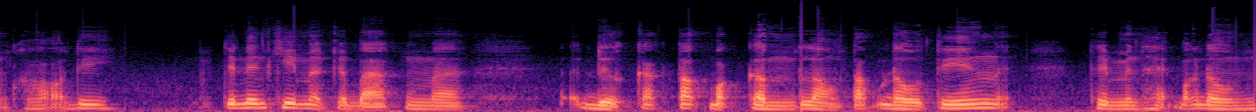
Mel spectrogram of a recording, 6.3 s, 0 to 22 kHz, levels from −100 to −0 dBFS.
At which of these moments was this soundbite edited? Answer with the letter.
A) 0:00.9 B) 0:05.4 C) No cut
A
